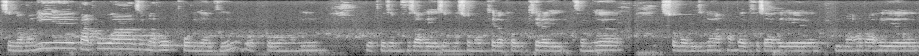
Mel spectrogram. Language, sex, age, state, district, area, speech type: Bodo, female, 45-60, Assam, Chirang, rural, spontaneous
